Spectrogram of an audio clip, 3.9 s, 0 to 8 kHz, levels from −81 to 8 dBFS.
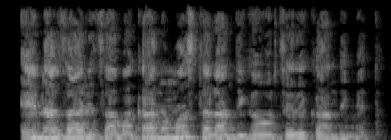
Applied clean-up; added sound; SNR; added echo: none; none; none; reverberation time 0.3 s.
